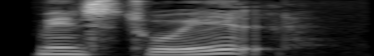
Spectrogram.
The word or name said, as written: menstruel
